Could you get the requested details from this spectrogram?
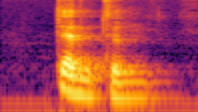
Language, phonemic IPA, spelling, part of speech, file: Dutch, /ˈtɛntə(n)/, tenten, noun / verb, Nl-tenten.ogg
- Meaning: plural of tent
